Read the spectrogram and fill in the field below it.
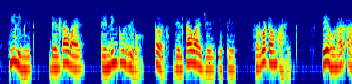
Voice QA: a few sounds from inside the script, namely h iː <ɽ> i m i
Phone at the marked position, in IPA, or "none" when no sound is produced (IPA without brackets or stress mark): l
